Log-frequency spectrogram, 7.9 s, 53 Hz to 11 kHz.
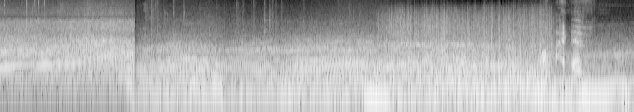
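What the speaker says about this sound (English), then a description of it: "Oh, a little bit of wheel spinning there off the line." A V12 Aston Martin launches off the line in a drag race with brief wheelspin, the engine roaring loudly and climbing through gears as excited talk carries over it.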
